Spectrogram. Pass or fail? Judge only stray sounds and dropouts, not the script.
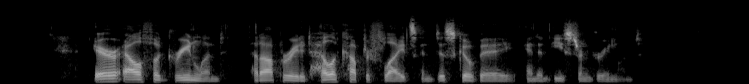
pass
